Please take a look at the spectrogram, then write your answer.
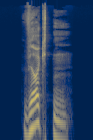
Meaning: inflection of wirken: 1. first/third-person plural preterite 2. first/third-person plural subjunctive II
- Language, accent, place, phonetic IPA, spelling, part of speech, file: German, Germany, Berlin, [ˈvɪʁktn̩], wirkten, verb, De-wirkten.ogg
